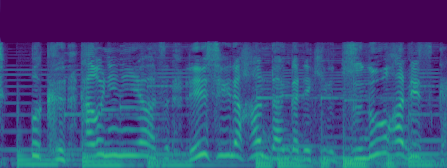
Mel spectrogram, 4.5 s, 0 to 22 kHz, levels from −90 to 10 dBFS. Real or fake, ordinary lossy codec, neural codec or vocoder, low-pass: real; none; none; none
